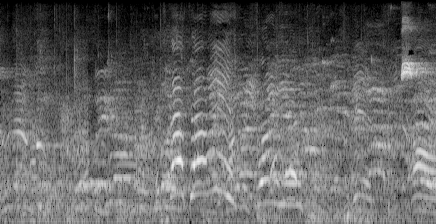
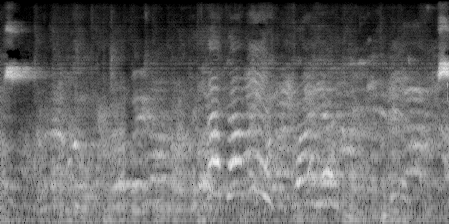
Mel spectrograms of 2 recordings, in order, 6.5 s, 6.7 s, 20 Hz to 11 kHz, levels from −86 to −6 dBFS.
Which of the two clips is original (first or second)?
first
